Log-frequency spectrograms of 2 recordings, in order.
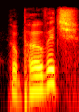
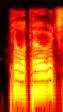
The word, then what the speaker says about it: Pilipovich: Popovich. Is that how I'm saying that name? The freshman? Number 68 brought him down. Unfortunately, they didn't get a chance to go over name pronunciations because we were scrambling to get everything here. Pilipovich, thank you.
